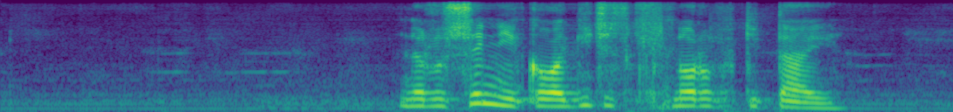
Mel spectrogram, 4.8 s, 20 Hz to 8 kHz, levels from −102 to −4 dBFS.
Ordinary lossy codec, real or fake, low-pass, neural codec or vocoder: none; fake; 7.2 kHz; codec, 44.1 kHz, 7.8 kbps, Pupu-Codec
